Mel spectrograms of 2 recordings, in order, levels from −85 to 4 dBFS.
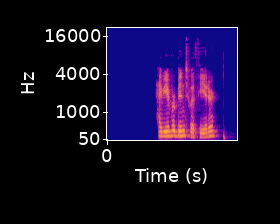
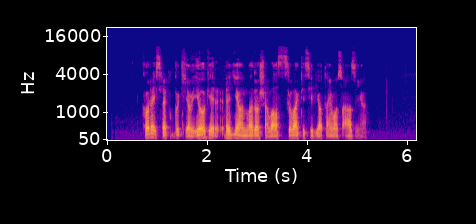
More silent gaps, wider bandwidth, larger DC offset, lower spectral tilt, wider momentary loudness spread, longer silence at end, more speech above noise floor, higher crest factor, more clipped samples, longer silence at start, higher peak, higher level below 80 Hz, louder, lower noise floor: neither; first, 15.5 kHz vs 10.5 kHz; neither; about the same, -6 dB/octave vs -6 dB/octave; about the same, 8 LU vs 9 LU; second, 0.25 s vs 1 s; first, over 70 dB vs 43 dB; about the same, 20 dB vs 20 dB; neither; first, 1 s vs 0.7 s; about the same, -2 dBFS vs -2 dBFS; second, -64 dBFS vs -54 dBFS; about the same, -20 LUFS vs -20 LUFS; first, under -90 dBFS vs -63 dBFS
